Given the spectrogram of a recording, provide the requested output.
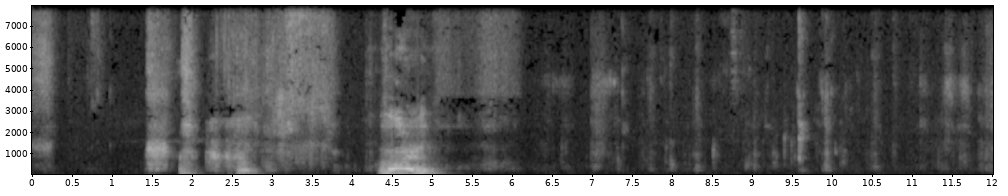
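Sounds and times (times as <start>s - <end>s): crunchy chewing: 6.4s - 12.0s.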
